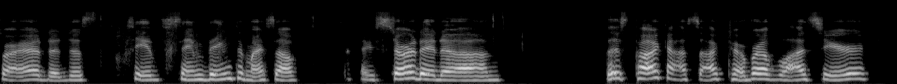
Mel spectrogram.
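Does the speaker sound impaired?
Yes: Friedreich's ataxia; spits when talking or laughing.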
